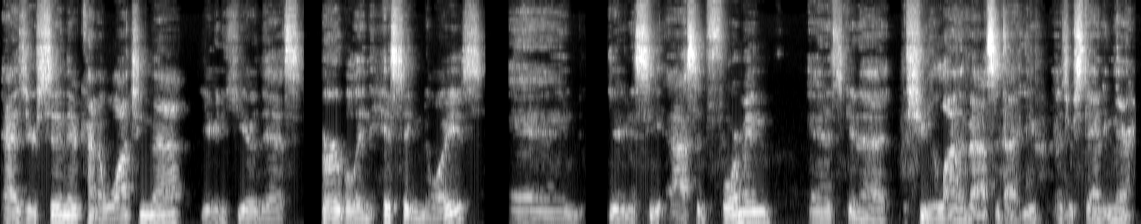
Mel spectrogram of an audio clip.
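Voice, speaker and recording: A man running a horror tabletop game, describing scenes informally and haltingly as game master. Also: fairly low pitch, darkish tone, a little hiss or hum.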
